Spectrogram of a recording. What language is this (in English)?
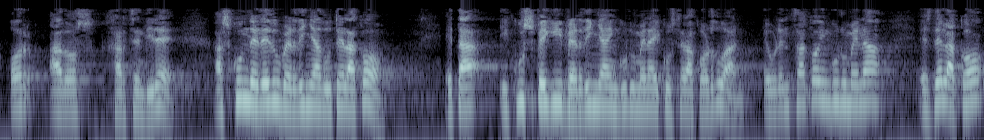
Basque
